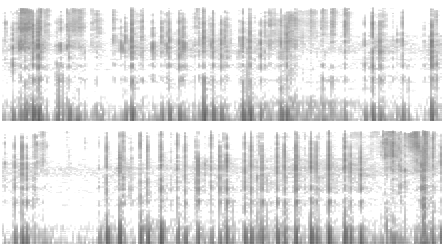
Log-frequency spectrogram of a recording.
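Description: Fingertips and short nails scratch and tap the cover and ridged spine of a closed, brown leather-bound notebook. The result is a rapid, irregular run of soft, dull thumps mixed with crinkly, crackling scratches, mostly low and muffled, with each tap dying away almost instantly.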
